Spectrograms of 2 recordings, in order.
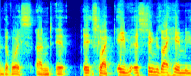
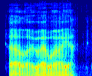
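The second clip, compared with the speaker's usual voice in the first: put-on raspy croaky frog voice, much lower, quieter; 14 semitones lower, 13 dB quieter than usual. Answering chat requests to do the frog's voice, raspy, croaky frog voice. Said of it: "little raspy sort of croakiness to his voice".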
